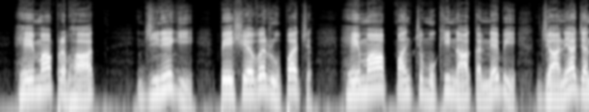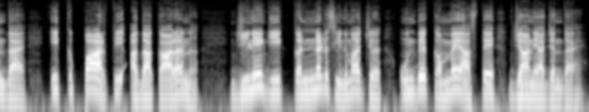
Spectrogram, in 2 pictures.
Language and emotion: Dogri, neutral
